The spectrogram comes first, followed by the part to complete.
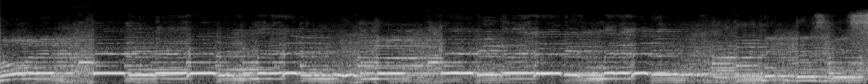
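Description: A man yodeling, holding a high note and flipping down from it in quick breaks again and again. Under the voice, a zither plays a steady alternating bass-and-chord accompaniment.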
